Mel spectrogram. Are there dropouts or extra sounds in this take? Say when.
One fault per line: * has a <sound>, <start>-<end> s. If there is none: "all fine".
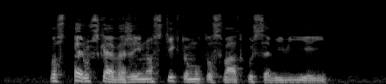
* has a dropout, 0.7-0.8 s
